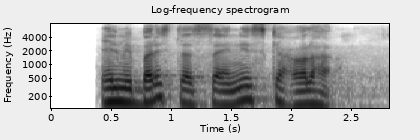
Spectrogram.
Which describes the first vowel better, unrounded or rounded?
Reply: unrounded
